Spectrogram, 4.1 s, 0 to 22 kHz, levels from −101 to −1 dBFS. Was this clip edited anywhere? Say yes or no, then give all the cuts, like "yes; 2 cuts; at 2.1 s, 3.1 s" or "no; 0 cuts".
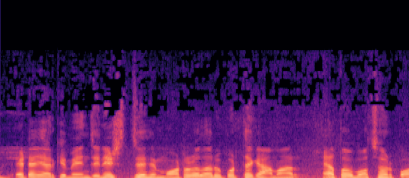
no; 0 cuts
